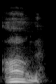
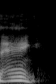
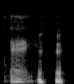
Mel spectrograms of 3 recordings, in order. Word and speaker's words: Aang: Like he even screwed up how you pronounce Aang's name, right? Dude, like throughout the entire movie, they kept calling him Ung. Like, it's not his name. His name is Aang. Aang.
